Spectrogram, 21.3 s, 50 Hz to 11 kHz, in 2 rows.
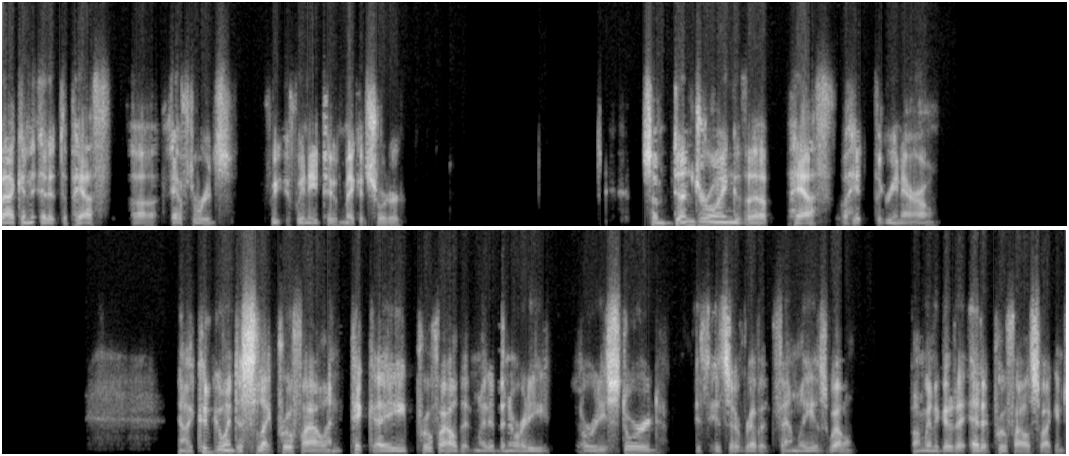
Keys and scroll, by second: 4.5 Escape.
